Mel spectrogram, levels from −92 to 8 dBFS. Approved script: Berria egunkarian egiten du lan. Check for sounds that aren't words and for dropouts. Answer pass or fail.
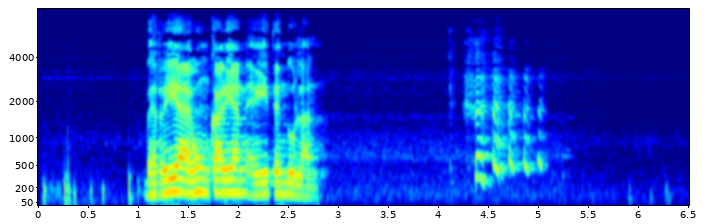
fail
